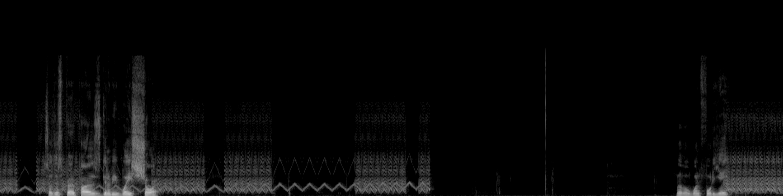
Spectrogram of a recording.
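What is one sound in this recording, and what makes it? Electronic game tones burst in a quick warbling jingle.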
